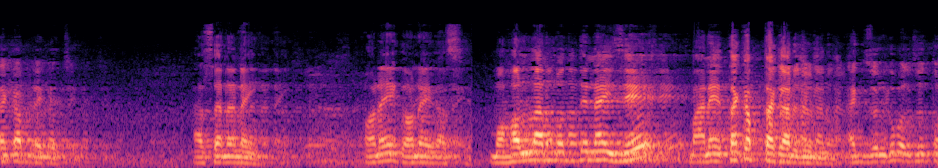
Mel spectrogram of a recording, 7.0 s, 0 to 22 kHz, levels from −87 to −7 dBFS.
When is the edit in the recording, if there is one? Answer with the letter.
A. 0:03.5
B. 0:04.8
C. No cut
A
